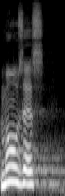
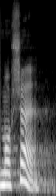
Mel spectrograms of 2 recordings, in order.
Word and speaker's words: Moshe: That is, of course, Moses, except that his name is not Moses, it is Moshe.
